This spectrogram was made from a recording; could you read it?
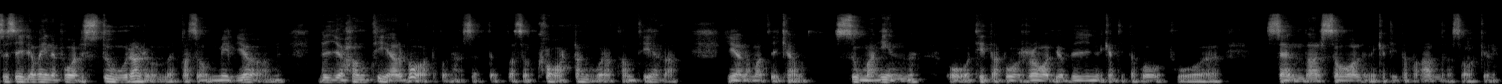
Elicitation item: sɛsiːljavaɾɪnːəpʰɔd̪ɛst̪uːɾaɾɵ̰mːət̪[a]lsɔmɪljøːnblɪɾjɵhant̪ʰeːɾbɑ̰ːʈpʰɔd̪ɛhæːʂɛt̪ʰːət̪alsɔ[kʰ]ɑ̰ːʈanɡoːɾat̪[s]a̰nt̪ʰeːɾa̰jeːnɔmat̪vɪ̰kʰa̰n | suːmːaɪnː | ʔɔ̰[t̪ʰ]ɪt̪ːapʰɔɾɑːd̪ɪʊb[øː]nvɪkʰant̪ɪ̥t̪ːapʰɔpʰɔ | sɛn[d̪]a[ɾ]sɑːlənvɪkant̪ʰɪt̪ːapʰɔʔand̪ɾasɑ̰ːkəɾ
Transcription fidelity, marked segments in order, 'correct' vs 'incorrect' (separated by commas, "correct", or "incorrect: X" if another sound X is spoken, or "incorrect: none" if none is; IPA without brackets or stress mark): correct, correct, incorrect: h, correct, incorrect: yː, correct, correct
